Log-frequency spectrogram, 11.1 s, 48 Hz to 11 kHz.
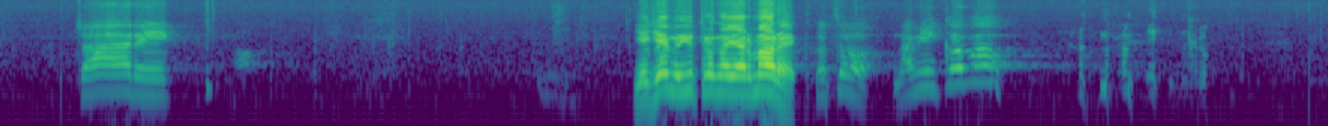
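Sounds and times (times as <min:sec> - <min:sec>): man speaking: 0:05.3 - 0:08.5.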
